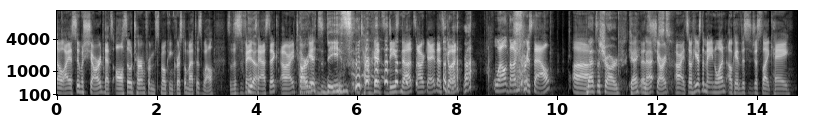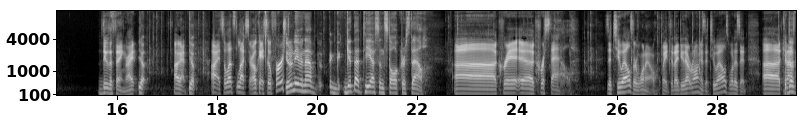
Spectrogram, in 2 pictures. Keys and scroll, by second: 0.2 ctrl+c, 0.3-1.2 typing, 2.7-6.9 typing, 7.4 ctrl+c, 8.6 ctrl+c, 9.4-11.4 typing, 12.1 Return, 16.5-18.2 typing, 19.2 ctrl+c, 19.2-28.2 typing, 29.3-29.5 typing.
